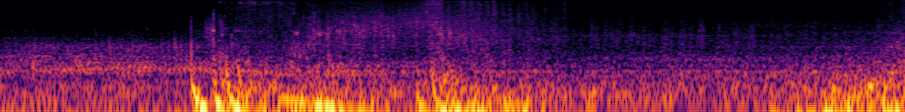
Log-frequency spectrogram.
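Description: A teleporter bursts with a loud electric whoosh.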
